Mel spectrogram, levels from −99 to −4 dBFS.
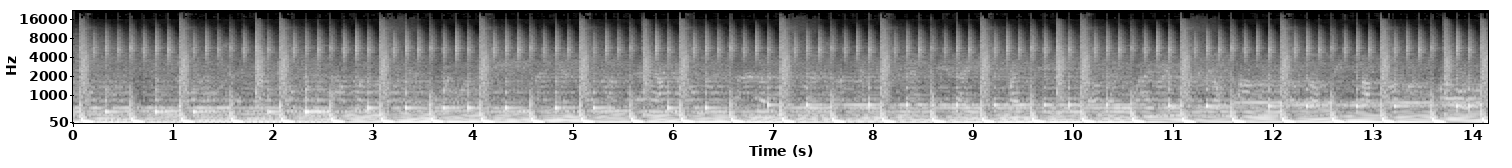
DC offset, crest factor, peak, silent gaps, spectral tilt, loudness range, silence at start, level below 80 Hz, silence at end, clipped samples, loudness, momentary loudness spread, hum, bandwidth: under 0.1%; 8 dB; 0 dBFS; none; -6 dB/octave; 0 LU; 0 s; -10 dBFS; 0 s; under 0.1%; -10 LUFS; 2 LU; none; 13 kHz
